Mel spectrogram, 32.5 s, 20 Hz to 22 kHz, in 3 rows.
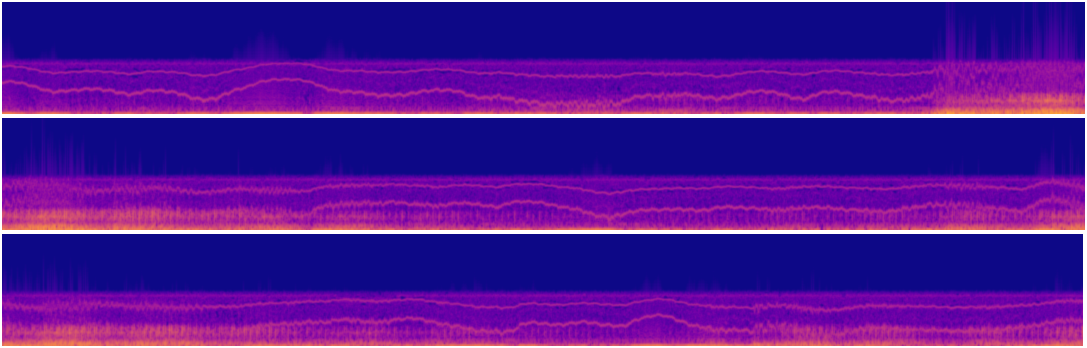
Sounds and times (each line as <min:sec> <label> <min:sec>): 0:09.3 static 0:15.8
